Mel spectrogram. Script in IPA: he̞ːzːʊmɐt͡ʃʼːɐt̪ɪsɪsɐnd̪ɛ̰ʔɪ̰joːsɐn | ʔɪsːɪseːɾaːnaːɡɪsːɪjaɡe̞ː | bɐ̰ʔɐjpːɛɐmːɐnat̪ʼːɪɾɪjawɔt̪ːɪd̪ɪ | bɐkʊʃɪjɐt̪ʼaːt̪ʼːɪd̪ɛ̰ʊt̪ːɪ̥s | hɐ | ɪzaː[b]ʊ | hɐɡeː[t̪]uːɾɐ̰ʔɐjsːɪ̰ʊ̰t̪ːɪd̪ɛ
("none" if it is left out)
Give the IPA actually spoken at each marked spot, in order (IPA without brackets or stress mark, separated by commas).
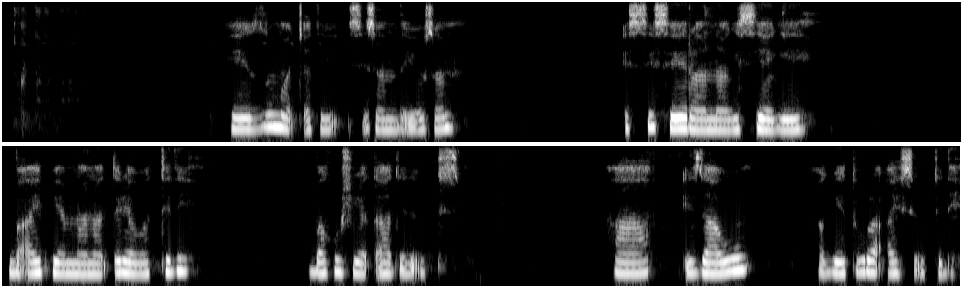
w, t̪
